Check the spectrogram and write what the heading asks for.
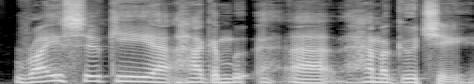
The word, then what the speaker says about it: Ryusuke Hamaguchi: I think you're going to actually bring up one of the ones that I saw, but the one I chose Ryusuke Hamaguchi is how you say it.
